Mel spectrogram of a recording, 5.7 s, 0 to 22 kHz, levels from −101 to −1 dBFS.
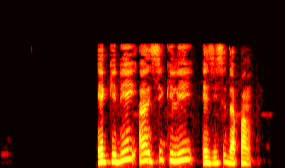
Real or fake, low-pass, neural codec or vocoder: fake; 7.2 kHz; codec, 16 kHz, 8 kbps, FreqCodec, larger model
